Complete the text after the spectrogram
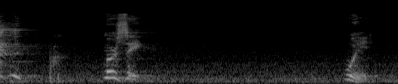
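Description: A young man speaks tensely.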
